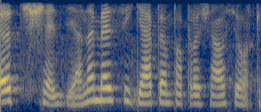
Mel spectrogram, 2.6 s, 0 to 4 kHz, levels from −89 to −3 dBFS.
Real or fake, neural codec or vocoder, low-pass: fake; codec, 16 kHz, 4 kbps, X-Codec, WavLM features, trained on Multilingual LibriSpeech; 3.6 kHz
